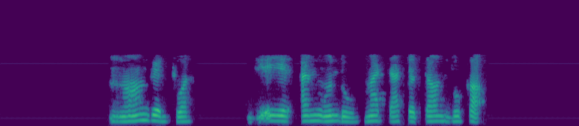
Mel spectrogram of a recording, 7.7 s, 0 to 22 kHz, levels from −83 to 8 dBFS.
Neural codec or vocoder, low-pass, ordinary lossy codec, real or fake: vocoder, 22.05 kHz, 80 mel bands, HiFi-GAN; 3.6 kHz; MP3, 24 kbps; fake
